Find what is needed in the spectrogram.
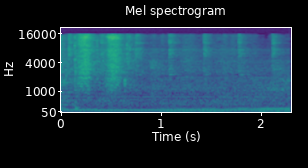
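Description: Quiet room tone: a steady low hum, with a few brief faint hissy noises in the first half second.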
